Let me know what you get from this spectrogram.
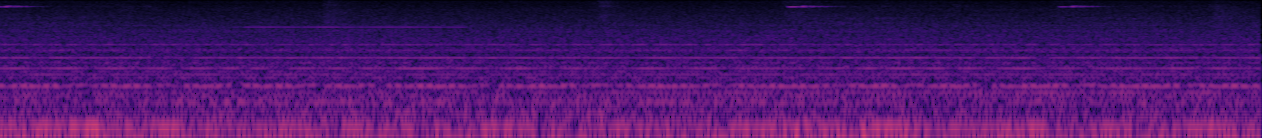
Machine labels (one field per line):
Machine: fan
